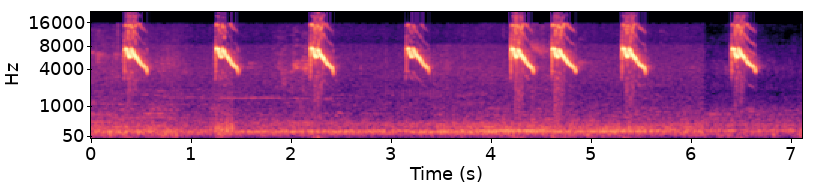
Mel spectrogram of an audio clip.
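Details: Calls of a female Oriental white-eye in breeding condition, calling the male, meant to prompt caged males to open their beaks and sing: sharp thin downslurred notes repeated roughly once per second, eight in all, over low hum.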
